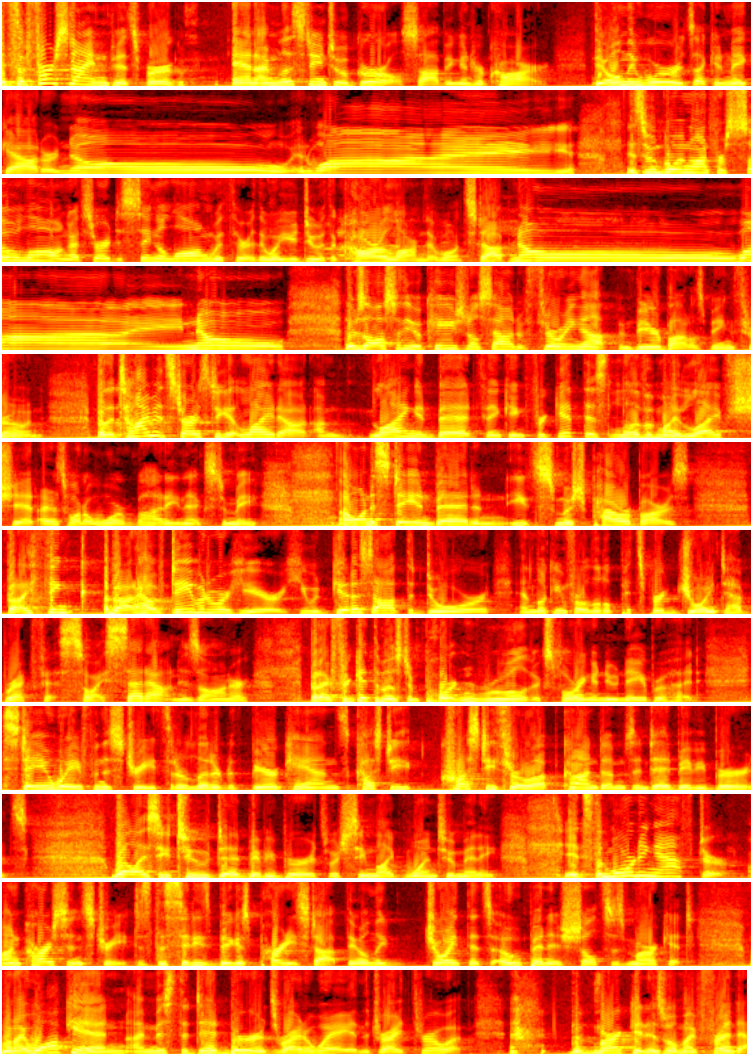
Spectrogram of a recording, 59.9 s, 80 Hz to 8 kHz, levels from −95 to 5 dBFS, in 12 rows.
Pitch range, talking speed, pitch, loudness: 185-250 Hz, 230 wpm, 205 Hz, -13 LUFS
